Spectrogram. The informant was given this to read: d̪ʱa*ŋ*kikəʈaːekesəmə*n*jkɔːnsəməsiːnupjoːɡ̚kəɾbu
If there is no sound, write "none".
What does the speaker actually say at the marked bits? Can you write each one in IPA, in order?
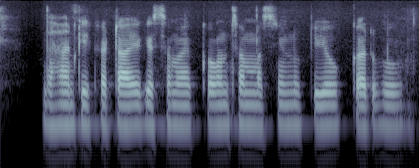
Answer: n, none

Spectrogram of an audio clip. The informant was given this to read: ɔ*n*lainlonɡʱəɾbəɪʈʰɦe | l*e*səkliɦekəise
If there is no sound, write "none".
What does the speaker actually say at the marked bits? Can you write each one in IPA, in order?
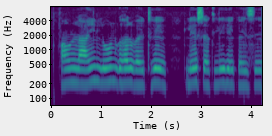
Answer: n, e

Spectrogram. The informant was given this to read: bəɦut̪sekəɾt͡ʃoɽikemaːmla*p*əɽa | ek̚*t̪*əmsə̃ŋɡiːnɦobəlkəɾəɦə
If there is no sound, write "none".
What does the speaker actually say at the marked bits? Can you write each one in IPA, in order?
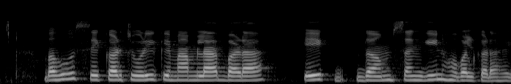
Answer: b, d̪

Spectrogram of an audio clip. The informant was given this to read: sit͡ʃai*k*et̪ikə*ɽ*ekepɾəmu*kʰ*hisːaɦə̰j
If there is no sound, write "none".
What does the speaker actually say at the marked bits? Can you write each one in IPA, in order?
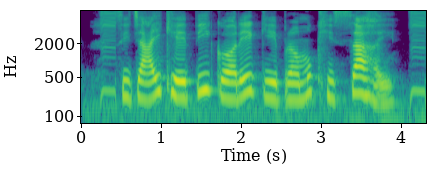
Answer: kʰ, ɾ, kʰ

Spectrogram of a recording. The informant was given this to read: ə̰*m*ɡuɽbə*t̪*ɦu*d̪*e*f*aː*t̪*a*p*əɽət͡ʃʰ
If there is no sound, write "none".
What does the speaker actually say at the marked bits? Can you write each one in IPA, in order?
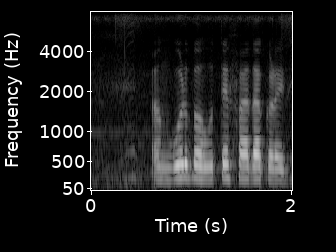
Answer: ŋ, none, t̪, f, d̪, k

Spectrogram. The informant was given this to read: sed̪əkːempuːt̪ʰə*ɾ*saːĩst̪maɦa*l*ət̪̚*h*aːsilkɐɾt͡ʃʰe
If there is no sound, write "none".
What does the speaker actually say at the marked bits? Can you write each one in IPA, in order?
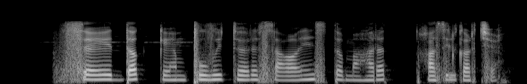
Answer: ɾ, ɾ, h

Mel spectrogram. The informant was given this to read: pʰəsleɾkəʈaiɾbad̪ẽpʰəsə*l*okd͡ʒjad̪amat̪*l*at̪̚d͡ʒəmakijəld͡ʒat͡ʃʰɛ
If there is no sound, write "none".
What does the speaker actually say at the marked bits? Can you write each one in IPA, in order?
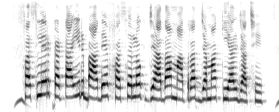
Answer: l, ɾ

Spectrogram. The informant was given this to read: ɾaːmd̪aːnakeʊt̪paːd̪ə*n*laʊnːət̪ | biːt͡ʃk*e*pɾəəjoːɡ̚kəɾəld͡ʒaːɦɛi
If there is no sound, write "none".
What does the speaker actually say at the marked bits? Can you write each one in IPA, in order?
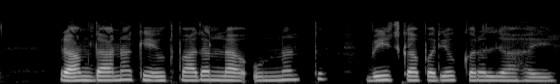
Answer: n, a

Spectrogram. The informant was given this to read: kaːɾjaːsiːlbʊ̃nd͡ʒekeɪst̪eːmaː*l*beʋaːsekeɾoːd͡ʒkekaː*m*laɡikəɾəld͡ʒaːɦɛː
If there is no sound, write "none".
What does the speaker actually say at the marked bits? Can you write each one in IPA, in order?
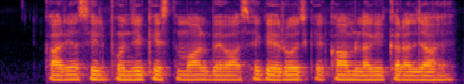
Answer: l, m

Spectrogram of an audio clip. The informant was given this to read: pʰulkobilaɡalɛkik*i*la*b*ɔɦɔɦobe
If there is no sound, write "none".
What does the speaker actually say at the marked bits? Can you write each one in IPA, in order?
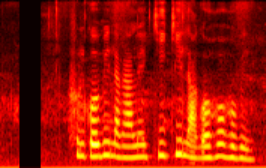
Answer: i, ɡ

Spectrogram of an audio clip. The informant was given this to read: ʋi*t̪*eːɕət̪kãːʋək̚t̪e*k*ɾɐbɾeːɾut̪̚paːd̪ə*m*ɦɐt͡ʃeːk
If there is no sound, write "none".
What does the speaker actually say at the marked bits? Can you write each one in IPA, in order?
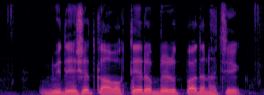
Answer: d̪, none, n

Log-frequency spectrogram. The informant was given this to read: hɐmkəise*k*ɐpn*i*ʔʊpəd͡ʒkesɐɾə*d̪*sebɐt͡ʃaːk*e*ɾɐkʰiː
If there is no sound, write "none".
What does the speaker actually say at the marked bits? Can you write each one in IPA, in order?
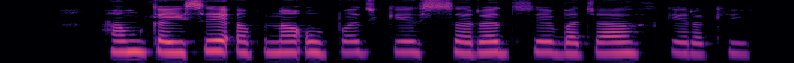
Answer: ʔ, a, d̪, e

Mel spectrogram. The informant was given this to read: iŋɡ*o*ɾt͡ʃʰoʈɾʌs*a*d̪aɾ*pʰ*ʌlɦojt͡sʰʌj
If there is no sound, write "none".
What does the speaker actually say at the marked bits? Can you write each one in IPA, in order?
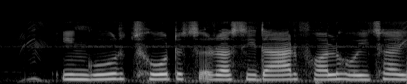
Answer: u, i, pʰ

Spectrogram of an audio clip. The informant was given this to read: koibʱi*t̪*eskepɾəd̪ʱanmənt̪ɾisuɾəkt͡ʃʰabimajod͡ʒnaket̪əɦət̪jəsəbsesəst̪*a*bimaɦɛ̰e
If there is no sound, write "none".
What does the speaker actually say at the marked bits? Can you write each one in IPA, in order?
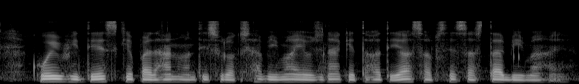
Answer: d̪, a

